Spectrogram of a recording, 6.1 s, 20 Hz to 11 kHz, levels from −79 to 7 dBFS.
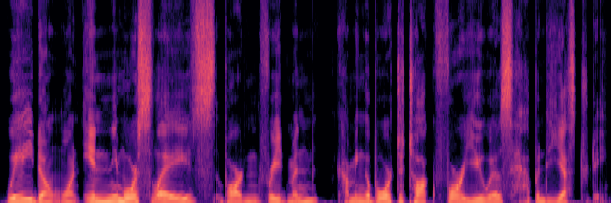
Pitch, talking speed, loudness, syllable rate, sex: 145 Hz, 165 wpm, -18 LUFS, 4.7 syllables/s, male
